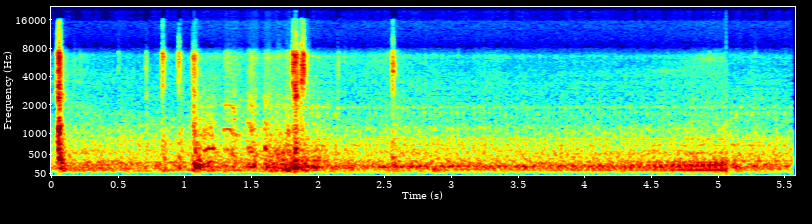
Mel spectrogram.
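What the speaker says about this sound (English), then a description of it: "First, let's start the engine to judge the NVH." A Mahindra Bolero Neo's three-cylinder diesel engine cranks and catches with a sharp burst, then settles into a quiet, steady idle with a few clicks and thumps around it.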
